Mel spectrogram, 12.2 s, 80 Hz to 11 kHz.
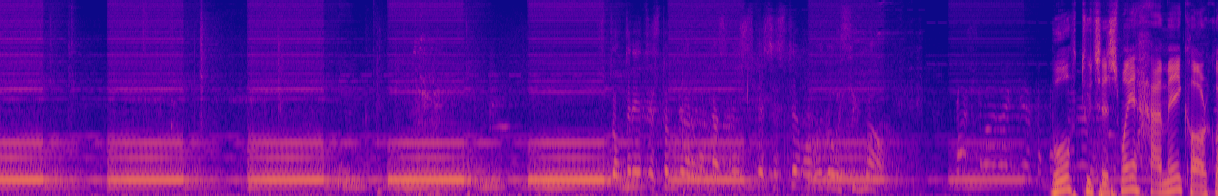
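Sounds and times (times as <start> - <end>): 
loud electronic alarm buzzing through a large building: 0.0 - 11.9
agitated voices: 4.1 - 12.1
speech: 10.5 - 12.1.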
